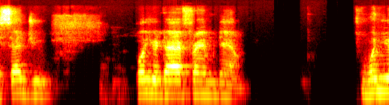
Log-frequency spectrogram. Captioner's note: inhales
